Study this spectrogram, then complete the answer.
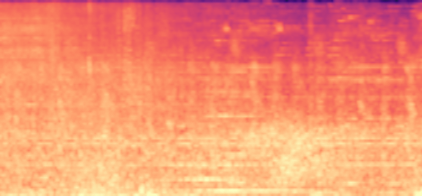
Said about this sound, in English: Thus echoed the powerful turbines of the space locomotive, whose name we save for the grand finale, so festive.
